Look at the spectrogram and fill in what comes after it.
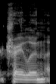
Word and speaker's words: Treylon: And Treylon Burks, or Treylon, I think that's how he wants it pronounced.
